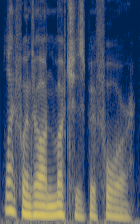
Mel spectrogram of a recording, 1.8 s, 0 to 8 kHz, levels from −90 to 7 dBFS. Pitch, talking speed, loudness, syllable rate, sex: 120 Hz, 205 wpm, -16 LUFS, 4.9 syllables/s, male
